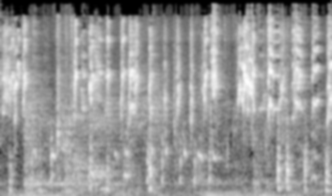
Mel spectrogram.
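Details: Lovebird chirping in the morning: a dense run of harsh, sharp, high chirps and squawks that come in quick irregular bursts, with short rasping notes between them and a faint low hum underneath.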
